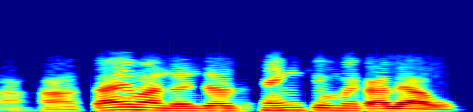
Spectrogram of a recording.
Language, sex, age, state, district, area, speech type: Gujarati, male, 18-30, Gujarat, Valsad, rural, conversation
